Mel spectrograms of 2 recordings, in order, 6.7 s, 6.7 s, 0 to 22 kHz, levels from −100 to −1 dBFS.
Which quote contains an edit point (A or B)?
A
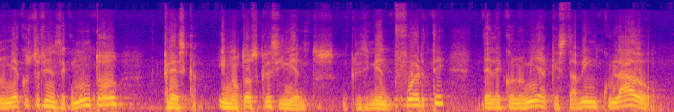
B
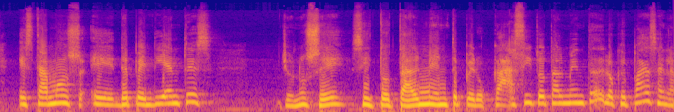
A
